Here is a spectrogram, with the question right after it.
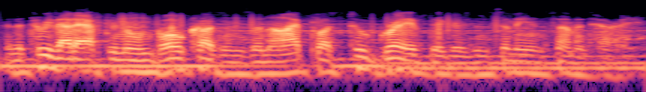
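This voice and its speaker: A man acting as a haunted American newspaper reporter in a 1940s radio mystery. His voice sits fairly low, brooding and urgent in the old dramatic manner. The recording is thin and boxy, with music clearly behind him. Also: fairly even intonation, quick pace, narrow, tinny audio, lightly acted. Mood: brooding narration. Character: intense, haunted male newspaper reporter narrating his own story. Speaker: narrator and lead actor.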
